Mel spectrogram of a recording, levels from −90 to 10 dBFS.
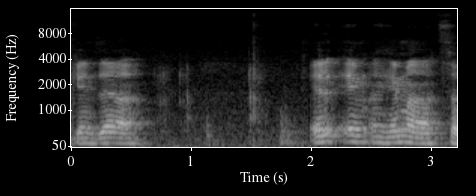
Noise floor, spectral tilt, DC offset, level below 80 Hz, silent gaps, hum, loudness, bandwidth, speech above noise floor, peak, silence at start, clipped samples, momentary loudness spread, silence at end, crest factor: -54 dBFS; -7 dB/octave; under 0.1%; -62 dBFS; none; none; -29 LUFS; 11.5 kHz; 26 dB; -12 dBFS; 0 s; under 0.1%; 22 LU; 0 s; 18 dB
